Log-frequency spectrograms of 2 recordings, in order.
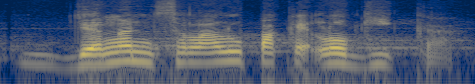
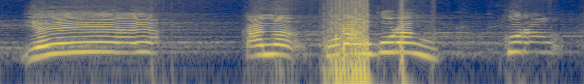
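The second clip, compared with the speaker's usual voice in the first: much higher, louder calling out; staged photo director; 11 dB louder, faster than usual. Retold or imitated. Photographer setting up wedding photos, loud high directions. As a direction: direct the wedding shoot loudly. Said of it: "ada yang nyeting".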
